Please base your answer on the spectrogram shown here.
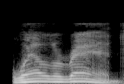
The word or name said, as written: wellread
